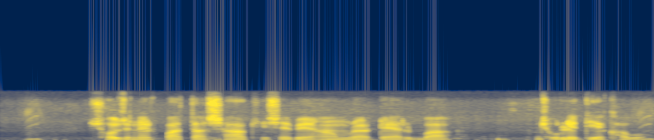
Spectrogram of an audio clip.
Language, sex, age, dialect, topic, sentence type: Bengali, male, 18-24, Northern/Varendri, agriculture, statement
